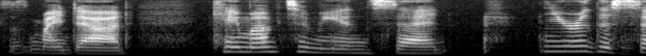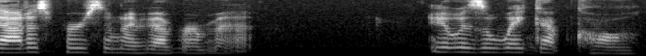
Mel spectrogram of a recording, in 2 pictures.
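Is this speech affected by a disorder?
Yes: cleft lip and palate; congenital, past surgeries, wears hearing aids; age 41, no further surgery needed at present, still some days of pain; clear speech.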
